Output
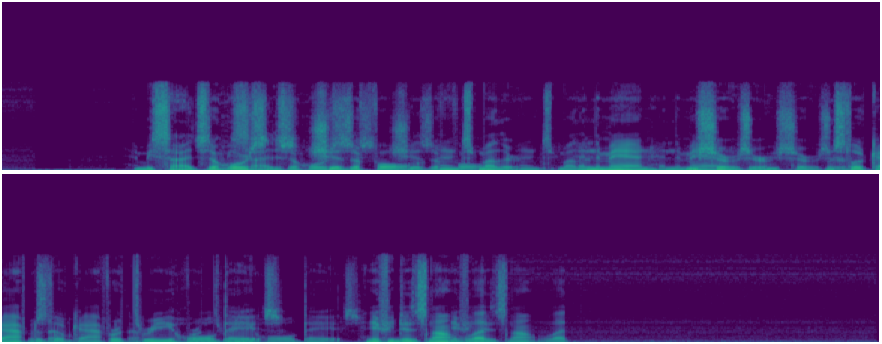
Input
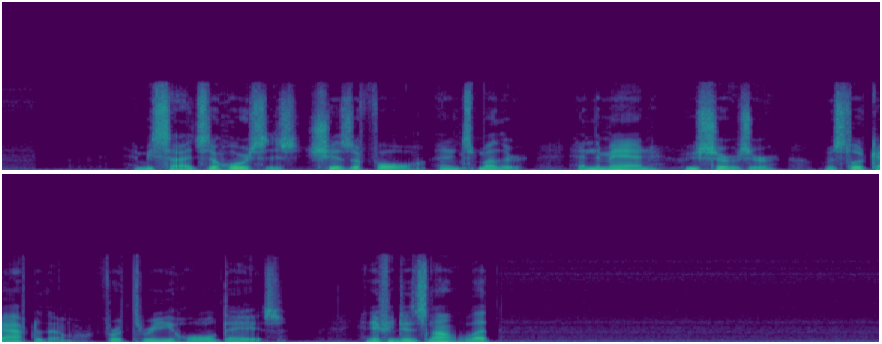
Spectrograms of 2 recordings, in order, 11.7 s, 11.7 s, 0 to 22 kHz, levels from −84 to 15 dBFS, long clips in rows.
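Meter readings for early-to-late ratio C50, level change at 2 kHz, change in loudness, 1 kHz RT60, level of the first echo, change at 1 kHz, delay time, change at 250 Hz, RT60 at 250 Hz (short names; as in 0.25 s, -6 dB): none, -3.0 dB, -3.5 dB, none, -8.0 dB, -3.0 dB, 0.533 s, -3.5 dB, none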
